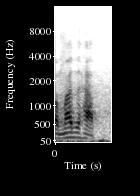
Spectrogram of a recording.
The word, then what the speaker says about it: มัซฮับ: อักษร มีม เข้า ไป ข้าง หน้า อ่าน ว่า มัซฮับ ซึ่ง ใน ทาง ภาษา ของ มัน เนี่ย แปล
